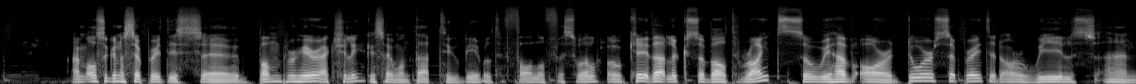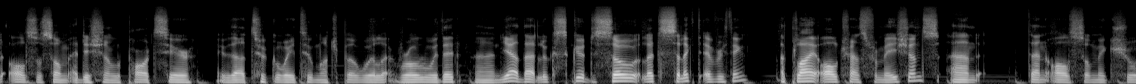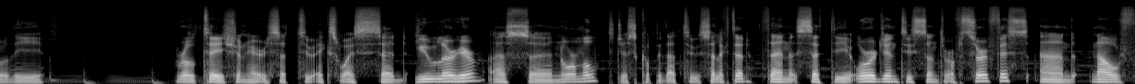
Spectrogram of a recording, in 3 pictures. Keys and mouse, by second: 0.0-1.5 typing, 0.0 Tab, 0.1 click, 0.4 click, 0.5 shift+click, 2.3 click, 2.8 shift+click, 3.2 click, 4.1 shift+click, 5.2 shift+click, 5.6 click, 6.0 ctrl+s, 6.0 z, 6.0 KP_1, 6.1 click, 6.4 a, 6.9 alt+h, 7.3 alt+a, 7.6 ctrl+s, 7.8 click, 8.2-8.6 drag, 8.6 g, 9.4 click, 9.6 g, 10.5 click, 10.6 g, 11.3 drag, 11.7 shift+click, 12.2 click, 12.4 g, 13.4 g, 14.3 click, 15.1 shift+click, 15.3 drag, 15.9 click, 16.0 alt+a, 16.0 ctrl+s, 16.0 z, 16.2 click, 16.5 z, 16.8 shift+drag, 17.4 click, 18.1 z, 18.8 shift+drag, 18.9 ctrl+a, 19.8 drag, 20.1 n, 21.4 click, 22.2 click, 22.7 click, 23.8-25.0 drag, 26.2 click, 27.4-28.7 drag, 29.0 drag, 29.5 n, 29.7 drag, 30.2-31.2 shift+middle drag, 31.2 ctrl+a, 31.5 shift+click, 31.9 alt+a, 32.1 ctrl+s, 32.5 z, 33.0 click.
